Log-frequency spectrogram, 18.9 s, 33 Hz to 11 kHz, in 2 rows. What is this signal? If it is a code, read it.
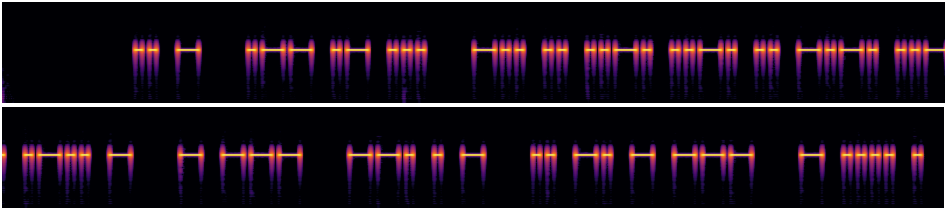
Morse code, heard as a keyed tone, about 17 wpm, 700 Hz. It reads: IT WAS DIFFICULT TO GET INTO THE
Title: Sentences from Top 1600 Words 17wpm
